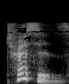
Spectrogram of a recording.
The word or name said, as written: tresses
